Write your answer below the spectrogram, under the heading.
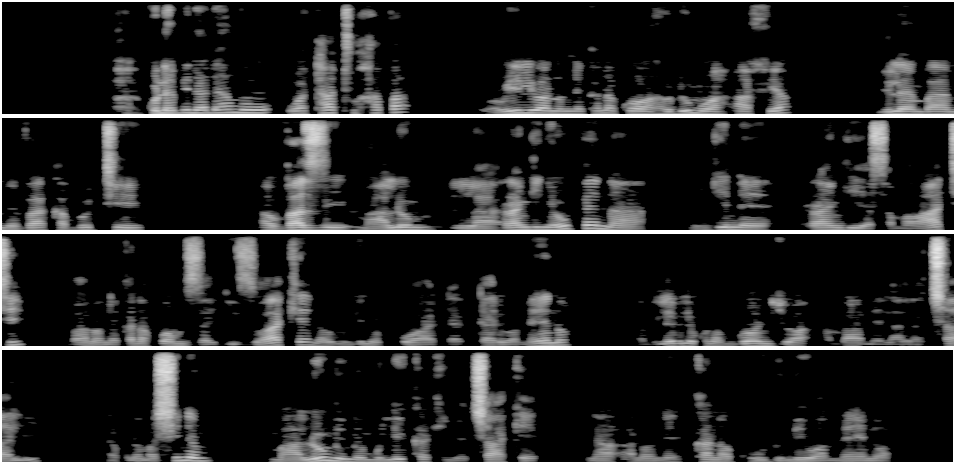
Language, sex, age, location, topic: Swahili, male, 25-35, Kisii, health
